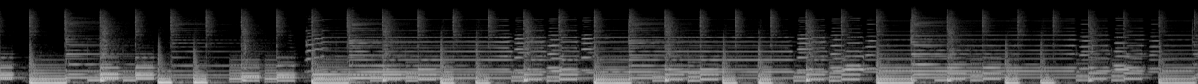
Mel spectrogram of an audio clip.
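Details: Instrumental background music with plucked guitar-like chords and rhythmic low notes throughout, with no animal sounds heard.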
